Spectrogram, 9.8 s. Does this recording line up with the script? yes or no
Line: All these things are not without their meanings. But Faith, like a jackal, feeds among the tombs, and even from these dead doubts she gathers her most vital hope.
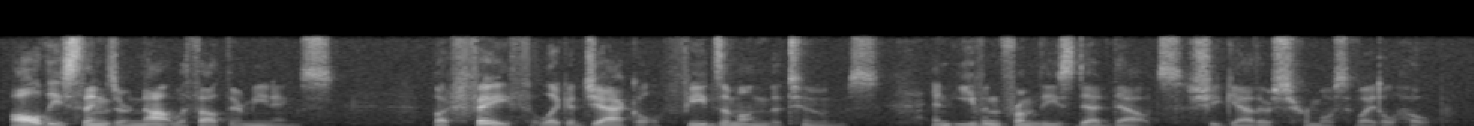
yes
